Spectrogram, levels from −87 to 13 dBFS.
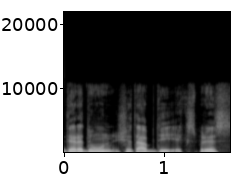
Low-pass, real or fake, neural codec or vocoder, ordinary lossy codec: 10.8 kHz; real; none; none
